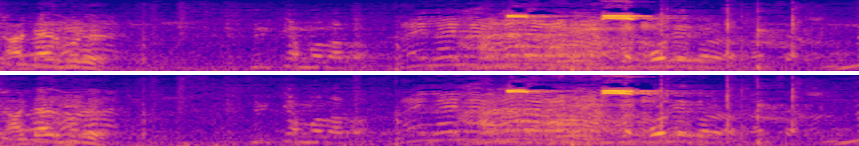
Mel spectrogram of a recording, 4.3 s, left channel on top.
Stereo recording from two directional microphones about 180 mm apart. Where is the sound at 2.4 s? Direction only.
15° right (ahead or behind).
